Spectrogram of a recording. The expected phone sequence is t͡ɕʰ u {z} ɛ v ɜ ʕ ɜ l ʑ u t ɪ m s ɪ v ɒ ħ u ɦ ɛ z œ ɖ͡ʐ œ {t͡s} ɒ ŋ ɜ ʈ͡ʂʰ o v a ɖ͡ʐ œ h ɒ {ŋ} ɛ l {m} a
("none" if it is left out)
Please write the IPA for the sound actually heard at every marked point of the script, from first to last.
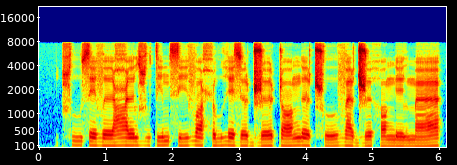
s, ʈ, ŋ, m

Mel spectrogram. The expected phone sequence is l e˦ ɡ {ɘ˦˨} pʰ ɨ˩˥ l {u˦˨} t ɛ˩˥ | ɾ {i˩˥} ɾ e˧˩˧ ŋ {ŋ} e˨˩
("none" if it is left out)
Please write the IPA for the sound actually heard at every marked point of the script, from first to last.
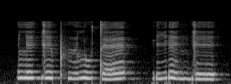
e˦˨, u˦˨, i˩˥, ɡ

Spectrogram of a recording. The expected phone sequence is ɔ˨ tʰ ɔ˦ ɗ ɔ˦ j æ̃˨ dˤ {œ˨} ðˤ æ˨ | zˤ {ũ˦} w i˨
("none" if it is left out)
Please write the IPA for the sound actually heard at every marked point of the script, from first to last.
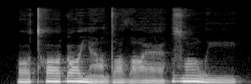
ø˨, ũ˦

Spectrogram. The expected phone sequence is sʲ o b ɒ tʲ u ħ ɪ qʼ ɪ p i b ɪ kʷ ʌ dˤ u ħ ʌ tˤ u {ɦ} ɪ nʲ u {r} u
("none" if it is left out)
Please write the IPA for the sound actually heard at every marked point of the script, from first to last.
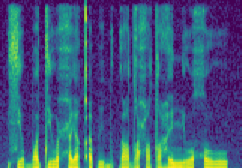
ɦ, χ

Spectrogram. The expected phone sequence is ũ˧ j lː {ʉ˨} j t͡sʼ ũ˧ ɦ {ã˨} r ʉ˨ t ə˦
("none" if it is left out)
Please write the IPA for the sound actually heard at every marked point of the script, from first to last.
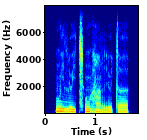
ʉ˨, ã˨

